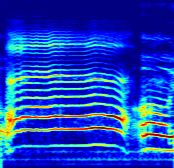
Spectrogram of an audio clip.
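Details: Infant cry: a sustained, clear wailing cry lasting over a second, then a short second cry after a breath; caregiver wonders if the baby is hungry; an adult burping in the background.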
